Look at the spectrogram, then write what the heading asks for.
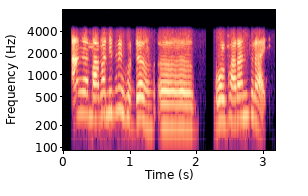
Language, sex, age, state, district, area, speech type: Bodo, female, 45-60, Assam, Kokrajhar, rural, conversation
